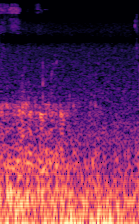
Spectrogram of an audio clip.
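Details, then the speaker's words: Audible stomach rumbling (borborygmi) from an adult mid-speech, who says her tummy wants a snack. "my days did you hear that that's my tummy that's it it wants a snack bar i need to feed my tummy"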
